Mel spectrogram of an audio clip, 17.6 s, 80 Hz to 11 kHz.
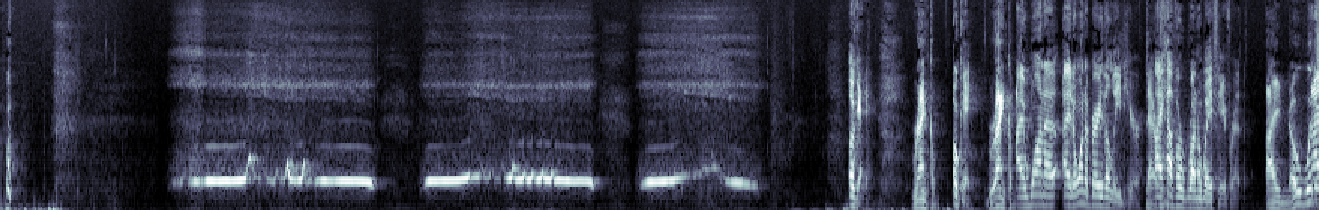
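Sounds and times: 
person whistling an imitation of a bald eagle call: 0:02.5 - 0:10.2
speech: 0:11.4 - 0:11.6, 0:12.2 - 0:17.5.

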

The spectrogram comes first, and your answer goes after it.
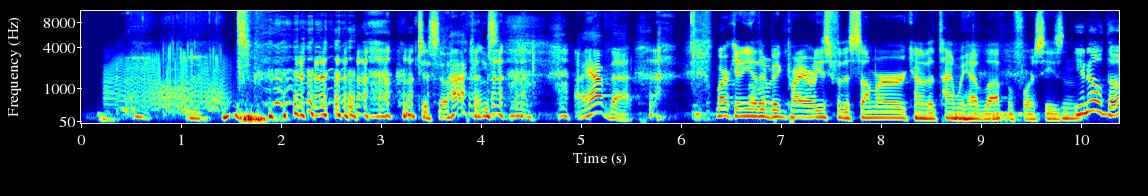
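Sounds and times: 
fart noise: 0:00.2 - 0:01.9
speech: 0:00.2 - 0:10.3
laughter: 0:01.6 - 0:07.0.

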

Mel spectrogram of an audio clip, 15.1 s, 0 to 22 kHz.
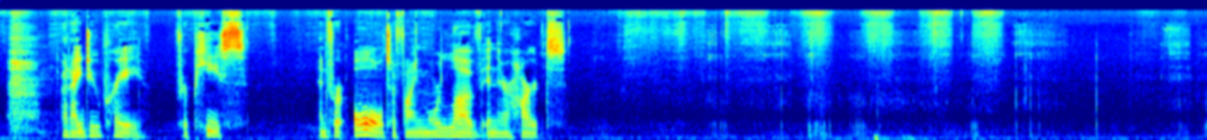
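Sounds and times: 
speech: 0:00.8 - 0:03.1, 0:04.0 - 0:07.1
male cat purring: 0:06.5 - 0:15.0.

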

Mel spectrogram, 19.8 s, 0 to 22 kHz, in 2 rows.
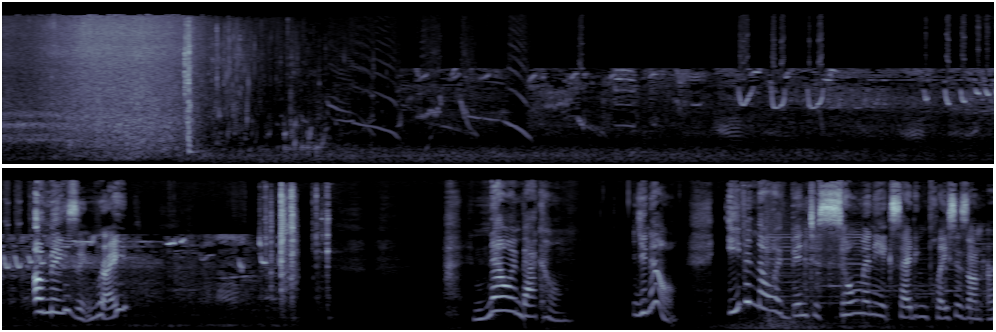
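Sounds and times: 
rushing surface noise on a windy day in the Arctic Ocean: 0:00.0 - 0:04.3
steady low underwater rumble: 0:02.1 - 0:05.2
beluga whale song underwater: 0:02.2 - 0:08.2
speech: 0:10.3 - 0:11.3, 0:14.6 - 0:19.8.

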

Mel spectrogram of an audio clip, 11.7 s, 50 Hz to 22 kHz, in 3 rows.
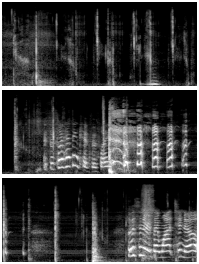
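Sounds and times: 
faint mouth sounds: 0:00.0 - 0:05.1
chewing and crunching small hard Tic Tac mints: 0:00.0 - 0:06.1, 0:08.4 - 0:11.2
speech: 0:05.6 - 0:07.2, 0:10.6 - 0:11.6
laughter: 0:05.9 - 0:08.5.

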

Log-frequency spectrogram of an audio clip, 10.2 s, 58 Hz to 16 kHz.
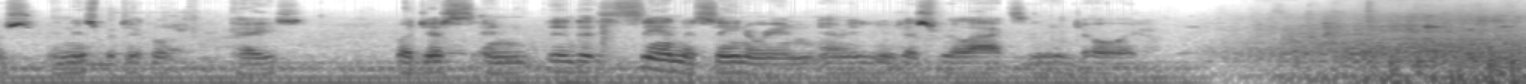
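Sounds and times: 
speech: 0:00.0 - 0:07.7
train with a caboose rolling along rails, clickety-clack of wheels over track joints: 0:08.2 - 0:10.1.

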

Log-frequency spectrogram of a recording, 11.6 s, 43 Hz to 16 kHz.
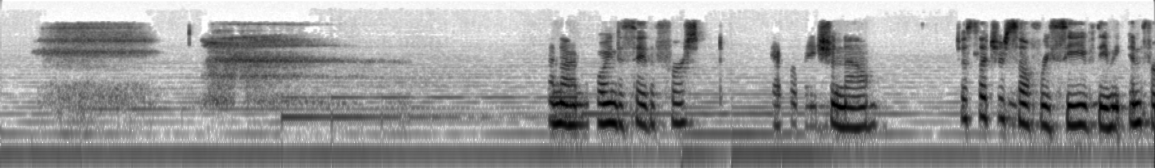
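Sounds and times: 
low tonal drone: 0:00.0 - 0:11.5
slow deep breath in and out: 0:00.4 - 0:04.1
speech: 0:02.8 - 0:03.1, 0:05.5 - 0:07.1, 0:07.8 - 0:08.9, 0:09.6 - 0:11.5.

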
